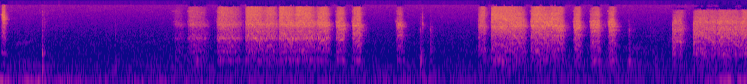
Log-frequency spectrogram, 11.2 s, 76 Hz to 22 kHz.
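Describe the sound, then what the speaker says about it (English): Black+Decker BCD700S 18V cordless combi drill boring small pilot holes in wood, faint bursts of whirring drilling that start and stop in short runs, quiet and unaccompanied by speech. "for drilling pilot holes, it does the job just fine"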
